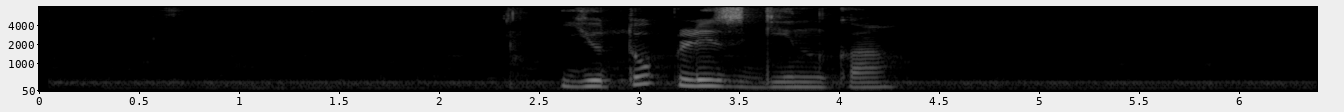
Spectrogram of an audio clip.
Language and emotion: Russian, neutral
